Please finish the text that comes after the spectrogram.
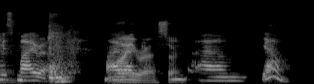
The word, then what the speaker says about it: Myra: My name is Myra. Myra, sorry. Yeah. How do I spell that?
